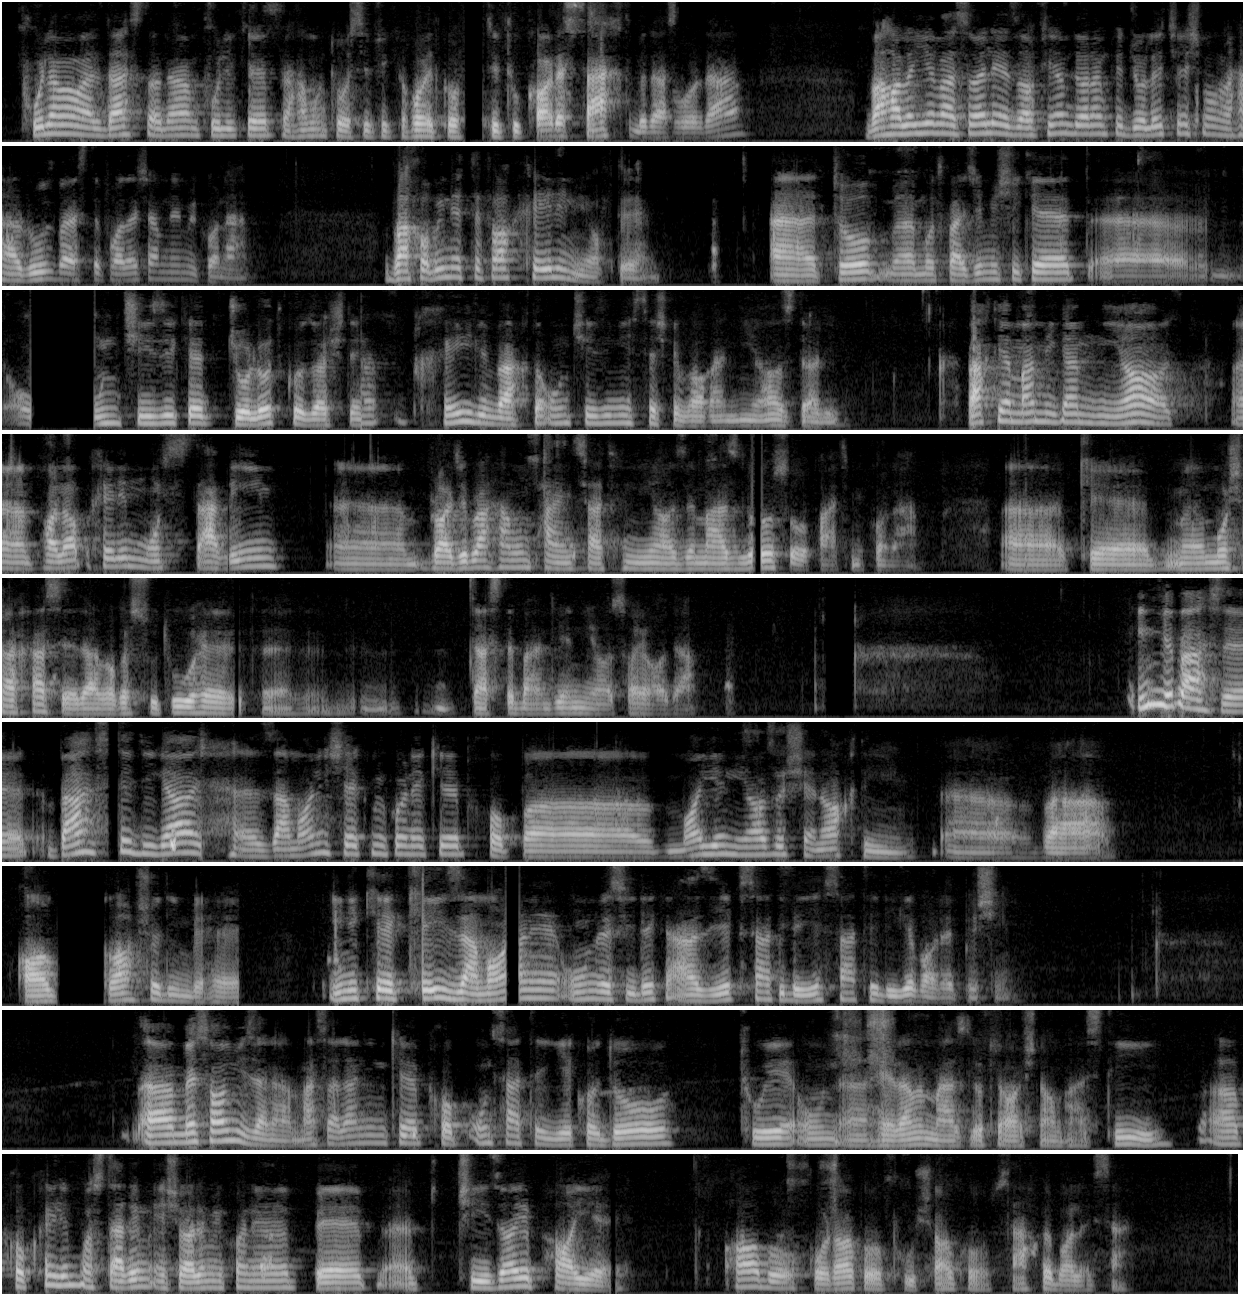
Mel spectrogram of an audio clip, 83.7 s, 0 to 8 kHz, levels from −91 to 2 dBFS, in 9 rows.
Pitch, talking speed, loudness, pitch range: 145 Hz, 110 wpm, -27 LUFS, 120-170 Hz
